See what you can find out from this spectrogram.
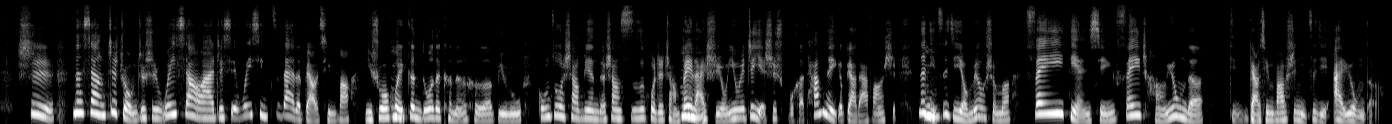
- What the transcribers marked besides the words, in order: none
- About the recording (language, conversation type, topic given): Chinese, podcast, 你平常怎么用表情包或 Emoji 来沟通？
